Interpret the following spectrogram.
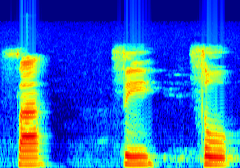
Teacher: tsa itu ngucapin es tapi lidahnya naik ke ke atas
